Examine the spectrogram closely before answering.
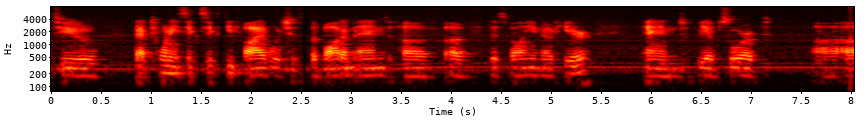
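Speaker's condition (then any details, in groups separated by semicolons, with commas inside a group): No condition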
